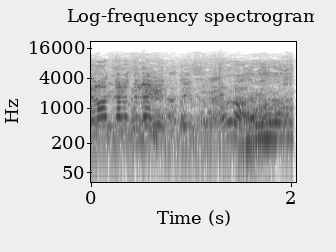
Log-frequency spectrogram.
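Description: Indistinct chatter of several men talking over one another in a crowd, with no one voice clear.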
